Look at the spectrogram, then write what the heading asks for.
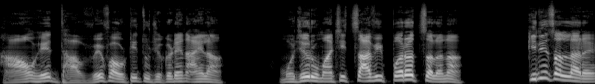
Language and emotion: Goan Konkani, angry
